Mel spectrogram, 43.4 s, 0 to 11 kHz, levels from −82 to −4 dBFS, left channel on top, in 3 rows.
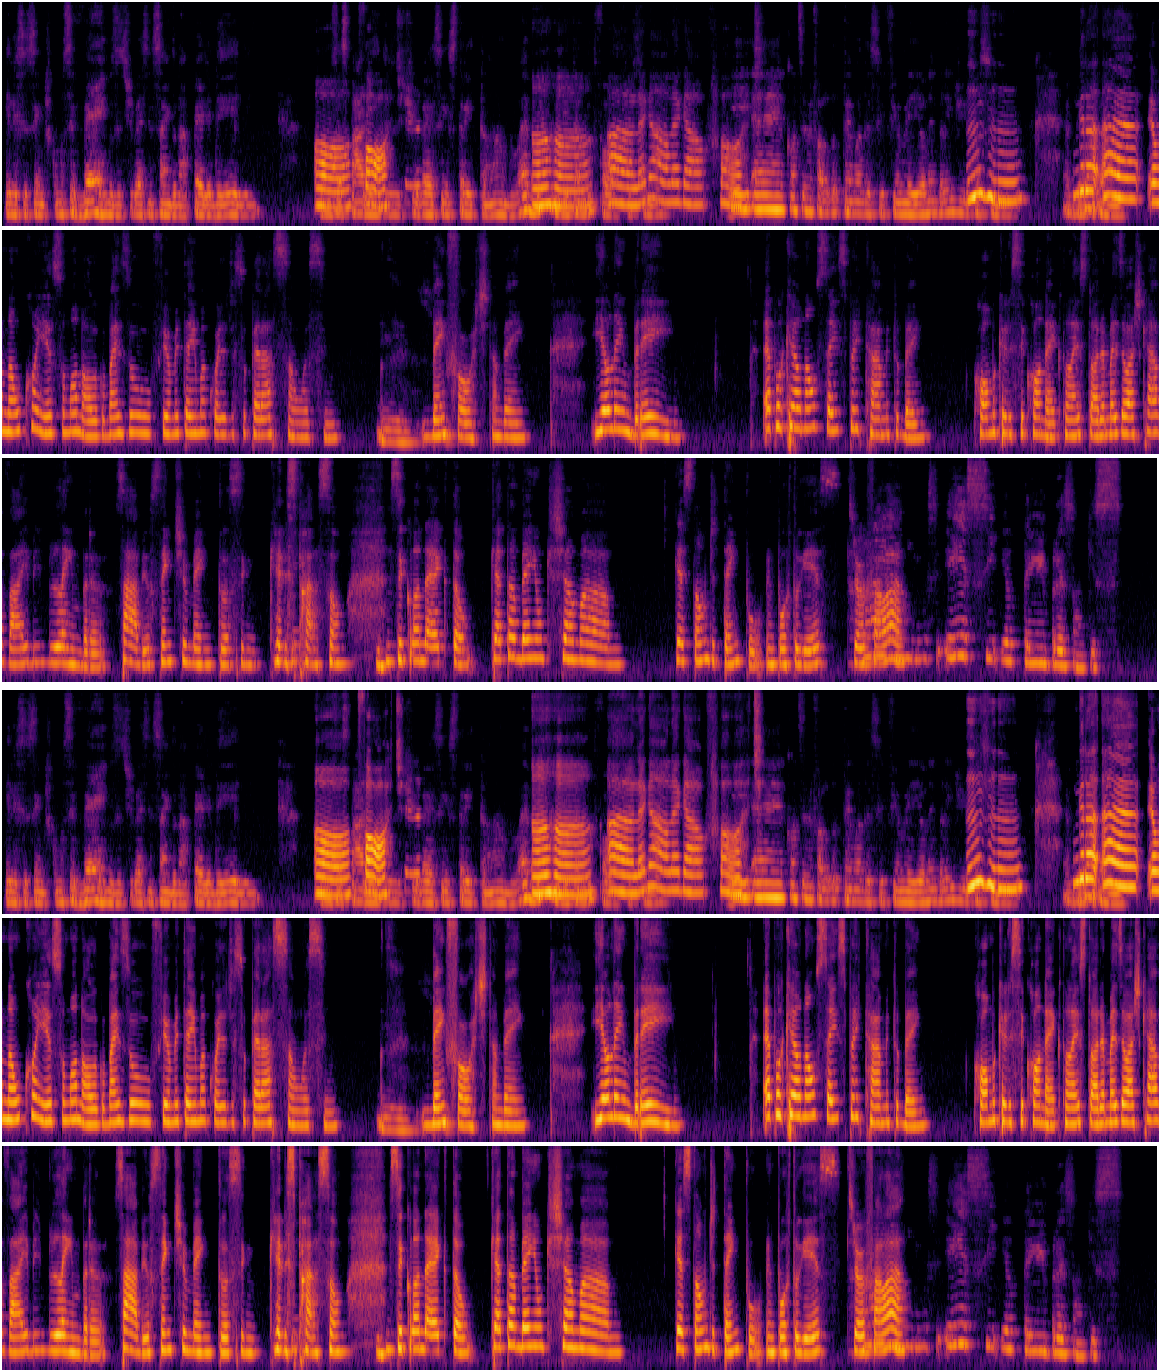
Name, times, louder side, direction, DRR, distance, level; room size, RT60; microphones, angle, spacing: voice 1, 0.0-3.2 3.9-8.3 9.1-12.6 13.3-14.0 19.1-19.8 32.5-32.6 33.6-33.9 39.5-42.9, equal, 15° left, 2.4 m, -32 dB
voice 2, 3.9-5.2 6.6-9.3 12.0-18.7 19.7-21.0 21.3-23.0 24.0-26.0 26.6-36.7 37.3-39.2 39.5-40.2, right 5 dB, 65° right, 0.4 m, -24 dB
10.0 x 3.8 x 2.9 m
head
